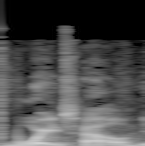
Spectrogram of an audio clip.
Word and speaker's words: Woitel: I actually watched a video to see how you say it because I didn't know. So it's Woitel.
